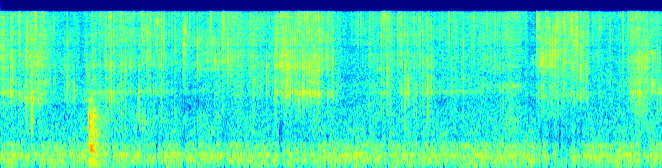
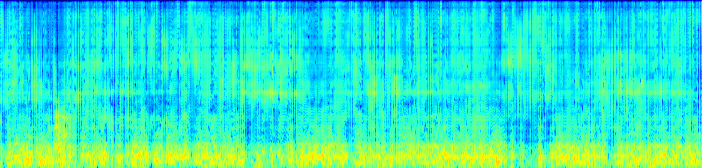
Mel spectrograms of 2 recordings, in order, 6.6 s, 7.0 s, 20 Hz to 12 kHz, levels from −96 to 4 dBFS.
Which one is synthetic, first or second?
second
